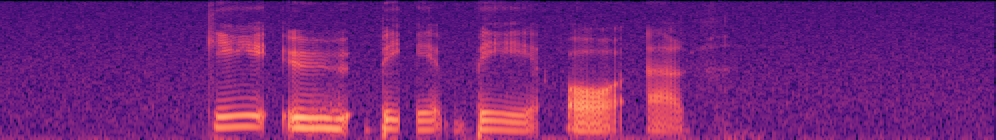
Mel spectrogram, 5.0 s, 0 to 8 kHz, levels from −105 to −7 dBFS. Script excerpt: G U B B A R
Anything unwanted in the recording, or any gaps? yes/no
yes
